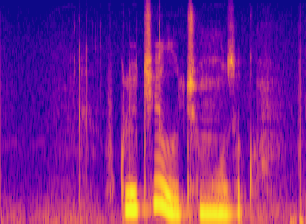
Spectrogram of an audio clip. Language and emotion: Russian, sad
